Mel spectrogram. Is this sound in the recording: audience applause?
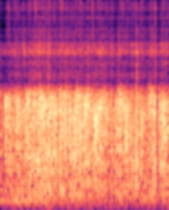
yes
